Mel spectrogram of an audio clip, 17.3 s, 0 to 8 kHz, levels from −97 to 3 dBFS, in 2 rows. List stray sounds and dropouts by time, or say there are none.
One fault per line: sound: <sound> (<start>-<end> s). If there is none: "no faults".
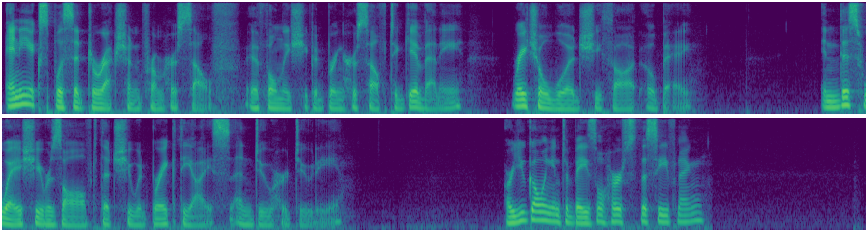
no faults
